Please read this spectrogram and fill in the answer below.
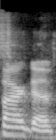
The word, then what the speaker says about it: Bargo: It's Bargo. The A is silent at the end.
